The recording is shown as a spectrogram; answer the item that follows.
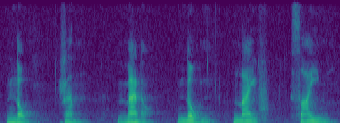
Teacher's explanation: the soft palate is lowered and the air comes out through the nose · the tip of the tongue makes a closure against the teeth ridge. The rims of the tongue are against the upper side teeth. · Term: alveolar nozzle, alveolar nasal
